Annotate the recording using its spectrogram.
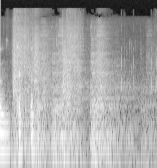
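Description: Footsteps thud on a wooden ladder.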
